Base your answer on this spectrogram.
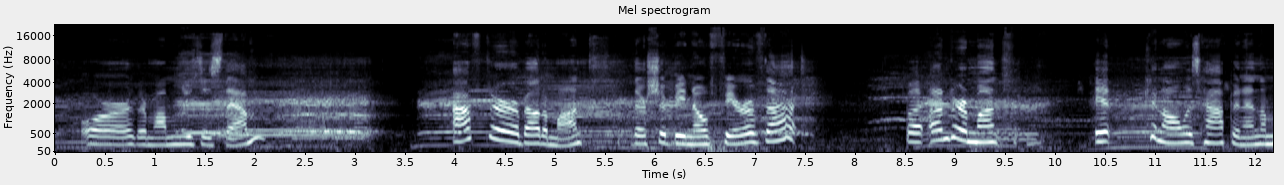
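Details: Mixed groups of Suffolk lambs crowding a barn at Ewetopia Farms, running races after escaping through an open gate; four dense bursts of overlapping, wavering bleats, each lasting a few seconds, separated by short lulls.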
